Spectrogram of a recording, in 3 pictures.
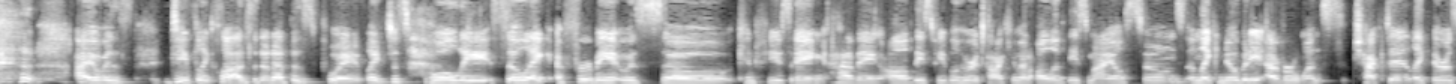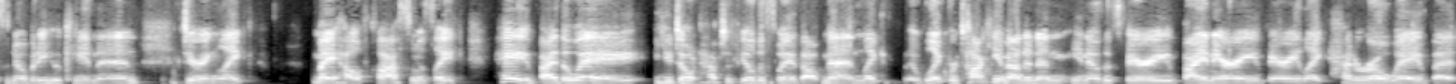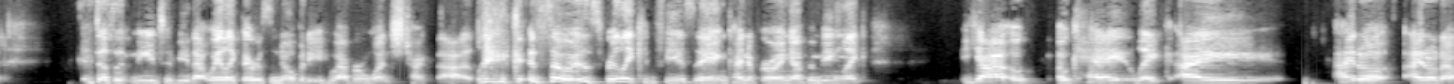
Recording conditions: video call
